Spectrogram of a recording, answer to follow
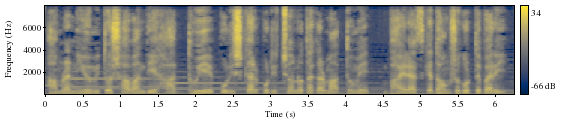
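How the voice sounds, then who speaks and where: A man's voice: fairly high pitch, moderate pace, a little mellow, soft background music, lightly acted. A man playing a wise townsman in a children's cartoon, earnestly instructing the people. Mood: earnest, urging. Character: earnest wise townsman advising everyone on survival. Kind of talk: children's cartoon fairy-tale voice acting.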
